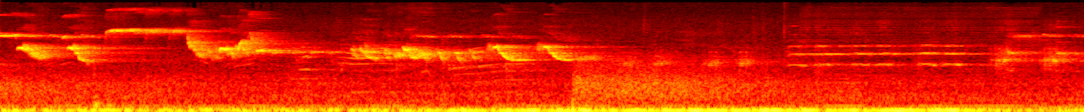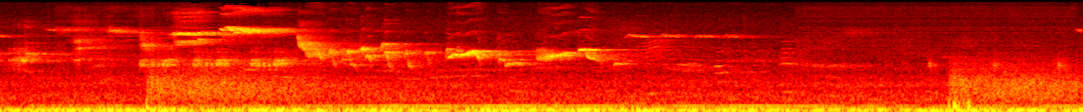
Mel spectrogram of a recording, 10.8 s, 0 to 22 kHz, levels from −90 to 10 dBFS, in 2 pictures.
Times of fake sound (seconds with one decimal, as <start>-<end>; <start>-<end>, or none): 4.0-5.2; 5.7-6.3; 9.4-10.8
